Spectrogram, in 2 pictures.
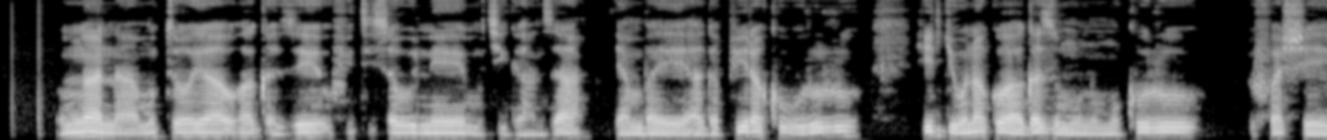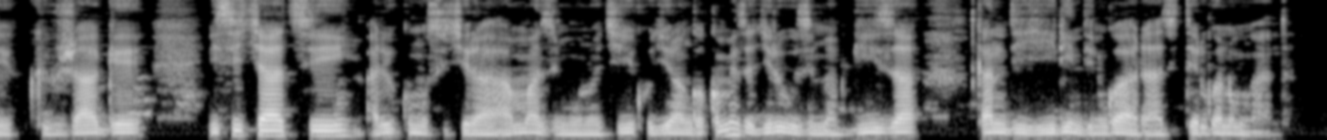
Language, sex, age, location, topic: Kinyarwanda, male, 18-24, Kigali, health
